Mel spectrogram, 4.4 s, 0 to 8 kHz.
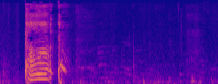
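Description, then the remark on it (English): A loud, rasping cough, or a harsh clearing of the throat, bursts out from a speaker who has had a cough for the last 40 minutes, and is followed by a short second catch. After that it goes quiet apart from faint murmuring. “I've gotten a cough over the last 40 minutes.”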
